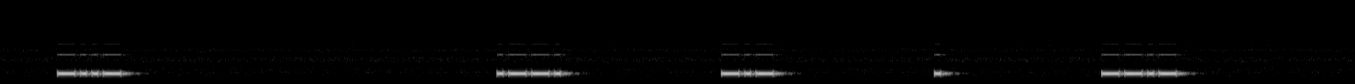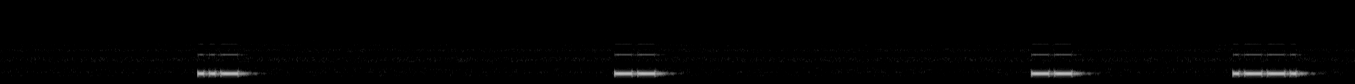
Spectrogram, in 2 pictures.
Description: Morse code, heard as a keyed tone, machine-sent, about 21 wpm, spaced as for 5 wpm, 500 Hz, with room echo. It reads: X PKEQ U M MP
